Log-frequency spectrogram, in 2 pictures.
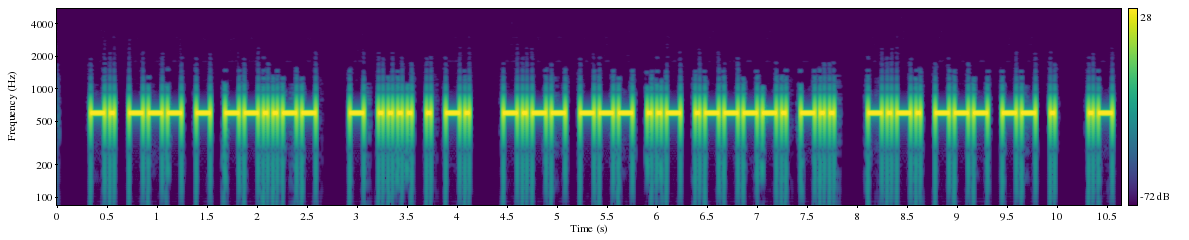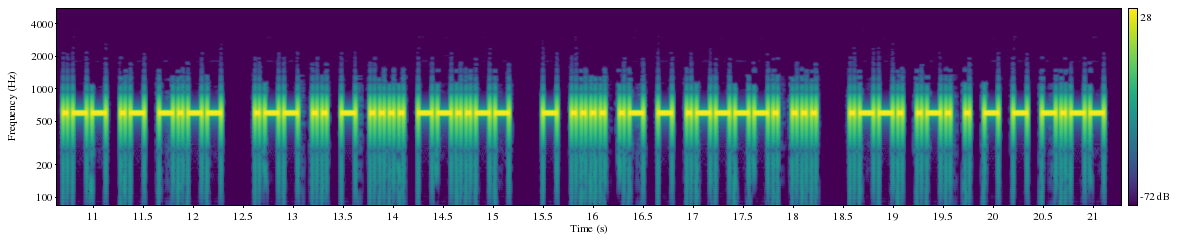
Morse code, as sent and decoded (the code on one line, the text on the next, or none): -. --- - --..-- / - .... -. / -.-- --- ..- .----. -.. / -.-. --- -- . / .- .-- .- -.-- / .-- .. - .... --..-- / - .... .- - .----. ... / .--. .-. - - -.--
NOT, THEN YOU'D COME AWAY WITH, THAT'S PRETTY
